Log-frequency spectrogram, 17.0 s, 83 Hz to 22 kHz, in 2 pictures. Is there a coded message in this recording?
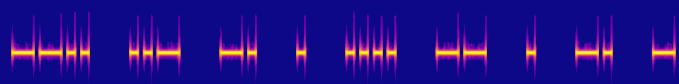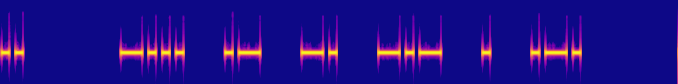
Yes: Morse code from 0.2 to 15.7 s, heard as a keyed tone, about 14 wpm, spaced as for 10 wpm, 680 Hz. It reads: ZUNEHMEND BANKER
